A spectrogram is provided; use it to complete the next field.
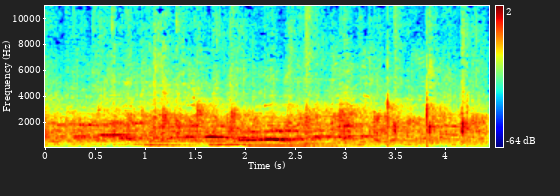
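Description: An audience applauds steadily, a dense wash of many hands clapping for several seconds without pause, with a few sustained low tones and faint voices blended underneath.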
